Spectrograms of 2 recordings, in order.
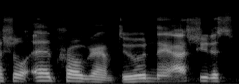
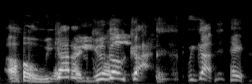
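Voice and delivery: excited; 9 semitones higher, 5 dB louder than usual. Real, not acted. Excited at helper arriving.

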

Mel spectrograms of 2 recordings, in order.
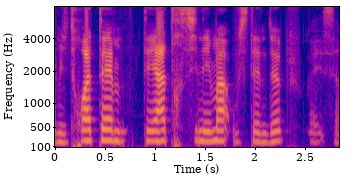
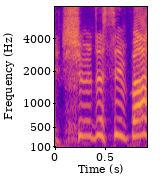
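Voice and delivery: hammed-up German accent, pitched up; put-on German accent; 6 semitones higher than usual. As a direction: play confused in a German accent. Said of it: "mais avec un accent allemand".

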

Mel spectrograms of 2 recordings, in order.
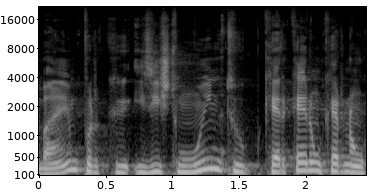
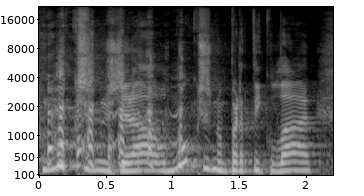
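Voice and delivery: giggling, louder; laughing; 4 semitones higher, 3 dB louder than usual. Real, not acted. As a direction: laugh through the list. Laughing over word list.

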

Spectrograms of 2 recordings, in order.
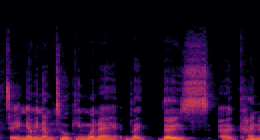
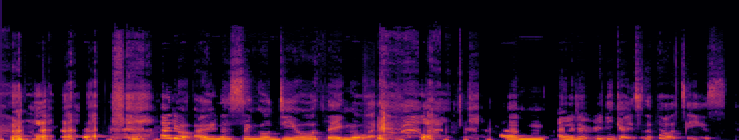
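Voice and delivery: laughing through the words; giggling while answering; 10 semitones higher, 6 dB louder than usual. Real, not acted. Laughing about showbiz glamour.

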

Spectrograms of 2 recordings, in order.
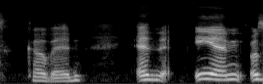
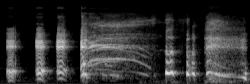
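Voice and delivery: laughing; much slower than usual. Real, not acted. Laughing stammer.

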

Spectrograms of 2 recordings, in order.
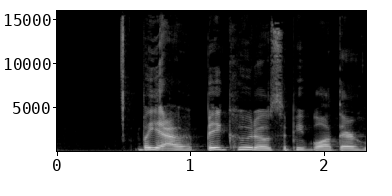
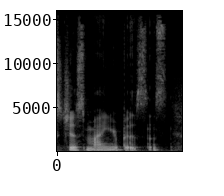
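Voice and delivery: whispered aside; 10 dB quieter, faster than usual. Real, not acted. Playful aside to the viewers.

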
